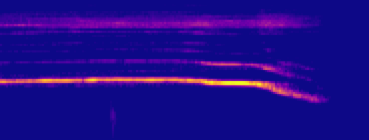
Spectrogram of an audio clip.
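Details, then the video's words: Domestic dog howling indoors: one long, steady, clear mid-pitched tone held for nearly three seconds, swelling louder, then sliding down and fading out. "Howling dog"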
